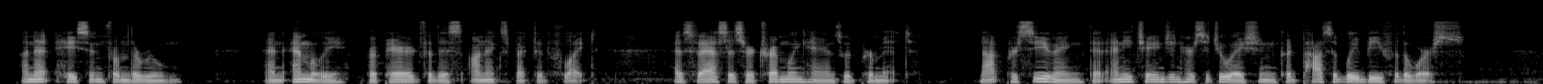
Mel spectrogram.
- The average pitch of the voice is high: No, low, 105 Hz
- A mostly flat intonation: Yes, narrow, 2.0 semitones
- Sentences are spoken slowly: Yes, slow, 130 wpm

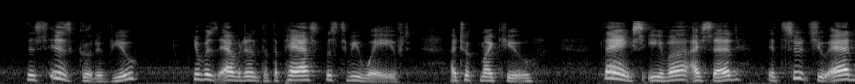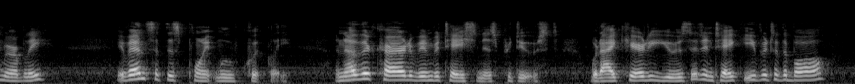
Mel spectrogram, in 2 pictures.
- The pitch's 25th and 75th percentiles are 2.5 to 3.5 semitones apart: No, average, 4.6 semitones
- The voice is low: No, high, 195 Hz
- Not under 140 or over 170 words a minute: No, average, 180 wpm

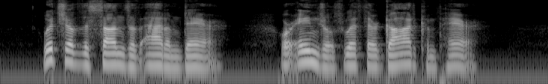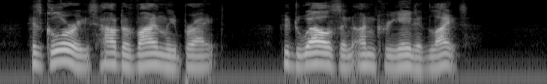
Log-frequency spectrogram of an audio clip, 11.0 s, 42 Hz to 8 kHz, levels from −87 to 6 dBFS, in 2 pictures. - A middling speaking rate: No, slow, 130 wpm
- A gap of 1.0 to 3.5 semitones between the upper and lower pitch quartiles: Yes, average, 2.9 semitones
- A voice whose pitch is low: Yes, low, 130 Hz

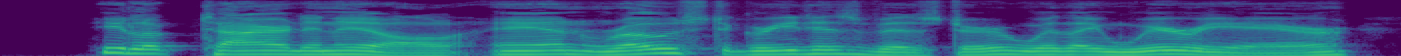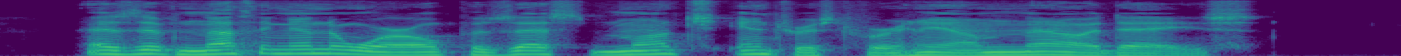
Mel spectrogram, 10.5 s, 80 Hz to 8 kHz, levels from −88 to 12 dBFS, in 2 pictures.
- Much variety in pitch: No, average, 4.7 semitones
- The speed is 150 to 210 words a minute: Yes, average, 165 wpm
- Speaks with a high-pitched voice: No, low, 135 Hz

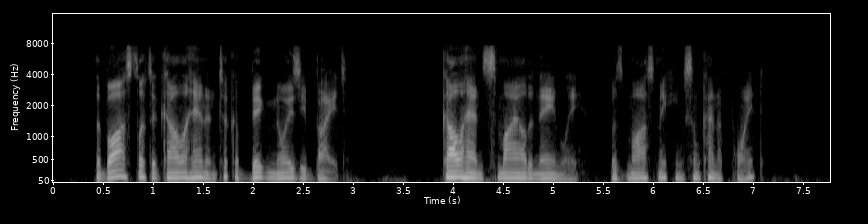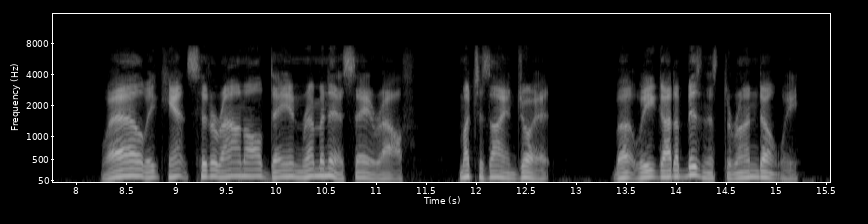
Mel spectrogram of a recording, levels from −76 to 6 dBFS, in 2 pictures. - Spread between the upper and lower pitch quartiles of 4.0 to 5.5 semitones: Yes, average, 4.5 semitones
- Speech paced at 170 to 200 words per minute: Yes, average, 180 wpm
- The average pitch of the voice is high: No, low, 110 Hz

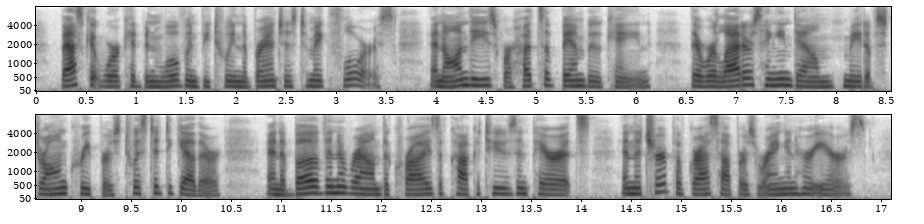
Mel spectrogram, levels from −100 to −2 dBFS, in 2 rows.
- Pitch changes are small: Yes, narrow, 2.3 semitones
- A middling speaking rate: Yes, average, 170 wpm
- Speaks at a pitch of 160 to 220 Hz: Yes, high, 190 Hz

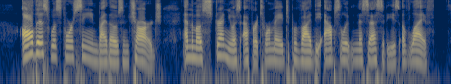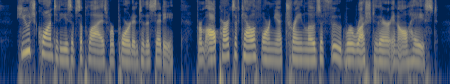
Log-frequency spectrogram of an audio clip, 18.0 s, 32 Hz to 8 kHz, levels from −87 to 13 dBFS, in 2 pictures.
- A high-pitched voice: No, medium, 155 Hz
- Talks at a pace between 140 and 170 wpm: Yes, average, 150 wpm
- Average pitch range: Yes, average, 3.5 semitones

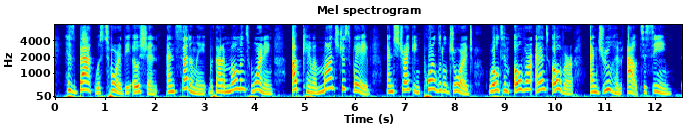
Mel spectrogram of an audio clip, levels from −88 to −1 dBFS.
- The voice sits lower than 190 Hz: No, very high, 255 Hz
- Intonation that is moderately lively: No, wide, 7.3 semitones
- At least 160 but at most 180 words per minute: Yes, average, 170 wpm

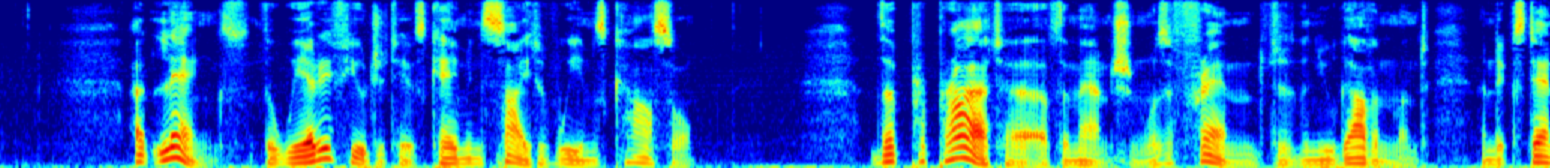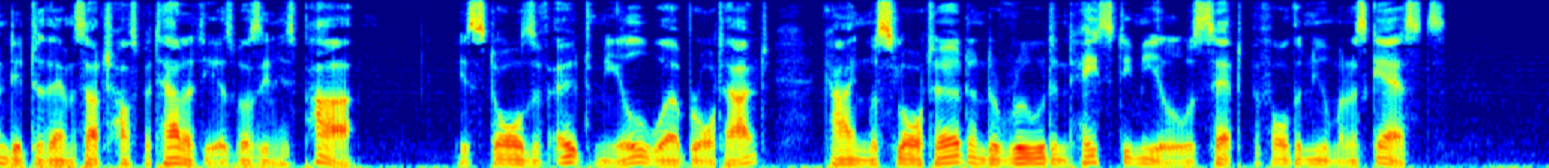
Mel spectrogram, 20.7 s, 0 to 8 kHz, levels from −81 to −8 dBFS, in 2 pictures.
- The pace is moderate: Yes, average, 165 wpm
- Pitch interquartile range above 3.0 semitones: Yes, average, 4.6 semitones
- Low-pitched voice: Yes, very low, 80 Hz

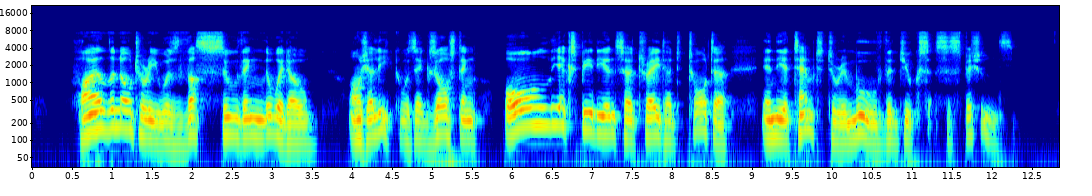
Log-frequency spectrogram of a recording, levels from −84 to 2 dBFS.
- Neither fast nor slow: No, slow, 125 wpm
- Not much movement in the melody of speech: No, average, 4.4 semitones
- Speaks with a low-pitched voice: Yes, low, 120 Hz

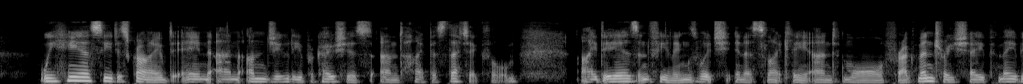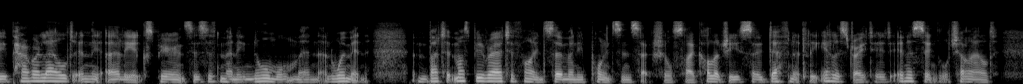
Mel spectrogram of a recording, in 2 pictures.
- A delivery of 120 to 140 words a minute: No, average, 160 wpm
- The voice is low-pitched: Yes, low, 120 Hz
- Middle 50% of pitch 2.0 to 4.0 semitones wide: Yes, average, 3.5 semitones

